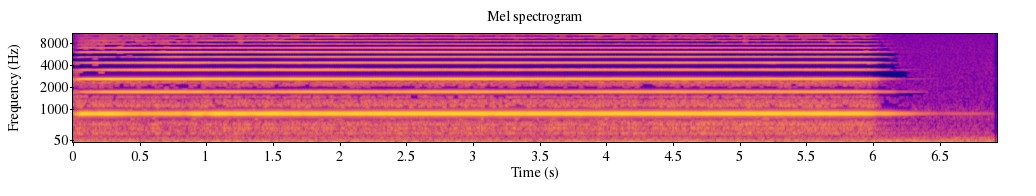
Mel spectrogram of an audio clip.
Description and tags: violin arco non vib A4
violin arco non vibrato
arco, non, vibrato, violin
